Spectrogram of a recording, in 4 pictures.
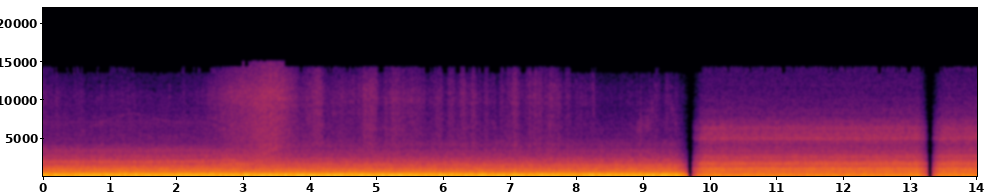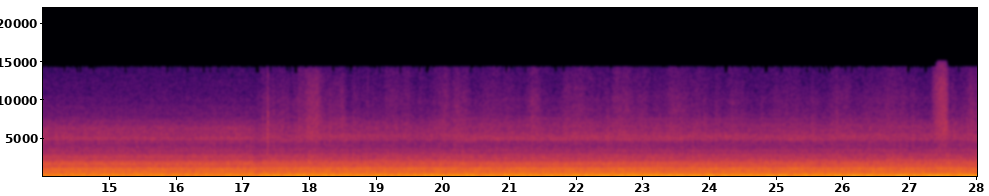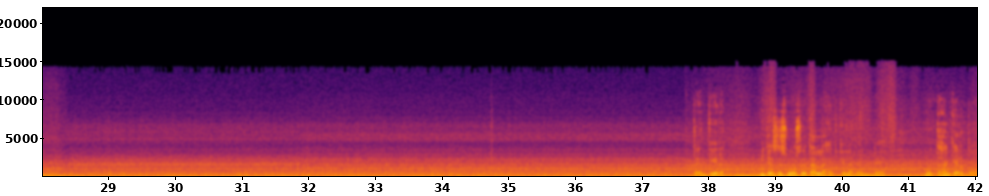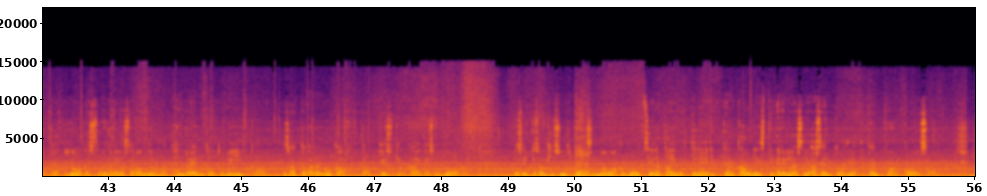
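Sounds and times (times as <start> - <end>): car road and engine noise: 0.0 - 56.0.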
